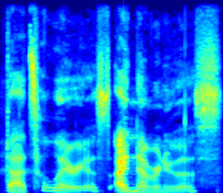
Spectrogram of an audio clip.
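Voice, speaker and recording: A woman's voice: fairly high pitch, fairly even intonation, normal speed, creaky, a bit bright, no room sound. A woman from the United States co-hosting a podcast in casual chat, teasing with dry quips. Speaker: podcast co-host.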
